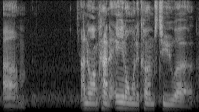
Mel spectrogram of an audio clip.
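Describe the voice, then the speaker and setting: A man explains his video-editing workflow in a loose, conversational tutorial. His pitch is ordinary for a man. He rambles and fills pauses with ums and you-knows, as if talking over a screen recording. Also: vocal fry, fairly bright tone, a little hiss or hum. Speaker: gaming YouTuber explaining his editing setup. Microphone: USB desktop mic.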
